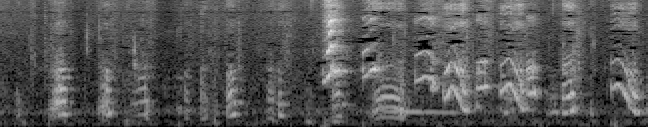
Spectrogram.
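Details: Two-week-old red standard poodle puppies from Nellie's litter, their eyes newly opened, give a rapid jumble of thin, squeaky whimpers. Short rising-and-falling whines overlap irregularly, with one sharper squeal midway.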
